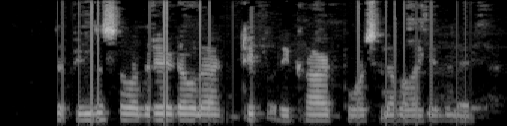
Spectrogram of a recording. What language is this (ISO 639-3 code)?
pus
